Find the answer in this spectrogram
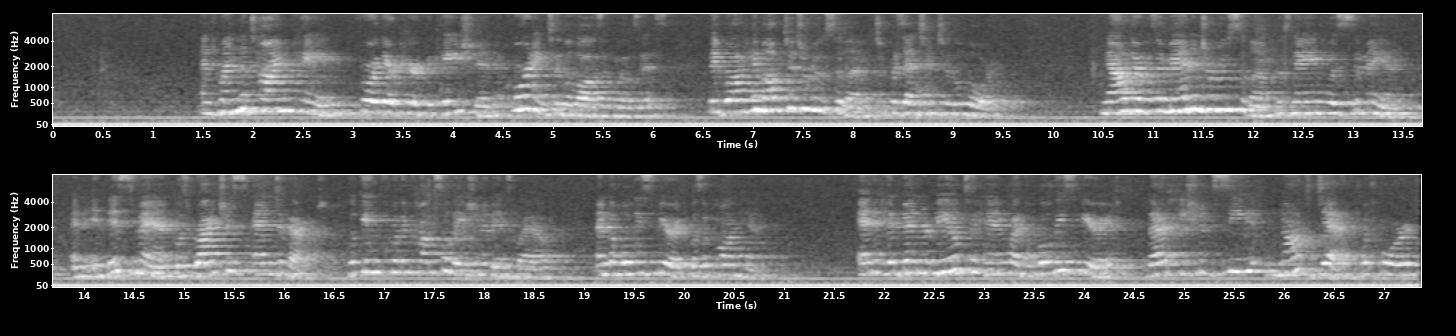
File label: Narration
